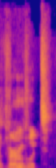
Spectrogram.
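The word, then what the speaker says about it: Wermut: So, vermouth is and by the way the name comes from the German uh the way they pronounce it. It's wormwood, right? So, vermvoot.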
